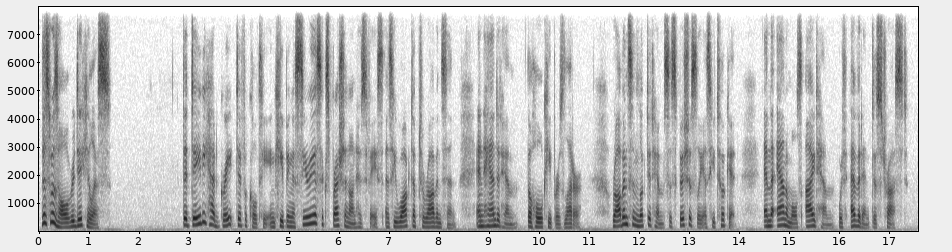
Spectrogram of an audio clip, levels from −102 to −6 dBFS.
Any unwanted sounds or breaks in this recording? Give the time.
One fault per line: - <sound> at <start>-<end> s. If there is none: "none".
none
